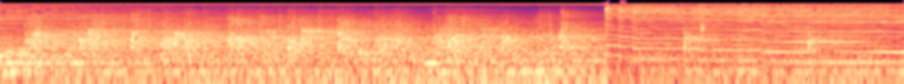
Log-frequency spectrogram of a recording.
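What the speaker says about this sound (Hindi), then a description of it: "प्रेम से इनके लिए जोरदार ताली सेवा की जाए।" Applause for the performing artists at a Shrimad Bhagavat Katha gathering in Vrindavan, a steady wash of clapping that carries over sustained instrumental tones, with the musical notes standing out more clearly in the last second or so.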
